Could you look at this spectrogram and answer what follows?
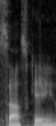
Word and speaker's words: Sasuke: But we have to pronounce it, yet when there is a U in a name like with Sasuke, we don't pronounce it.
